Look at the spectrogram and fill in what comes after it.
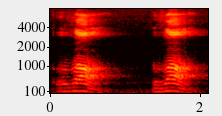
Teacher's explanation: জিহ্বাটা একটু গোল হয়ে যাইতেছে নিচ থেকে, এর জন্য এটা মোটা হয়ে যাচ্ছে, কিন্তু নরম কিন্তু থাকতেছে, কারণ জিহ্বারও আগা দাঁতেরও আগা এই দুইটা ঠিক থাকতেছে।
